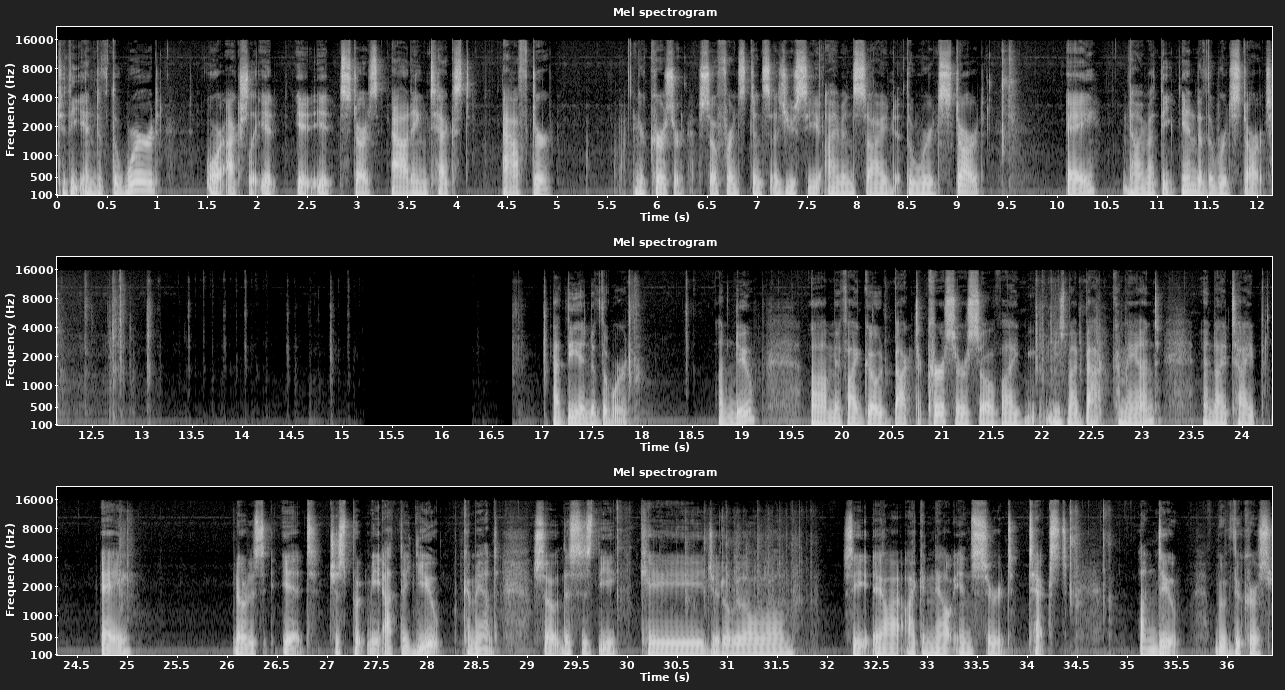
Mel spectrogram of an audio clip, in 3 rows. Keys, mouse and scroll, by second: 9.5 a, 12.7-18.5 typing, 17.9 Escape, 20.3 h, 21.9 b, 22.1 b, 22.4 b, 22.5 b, 24.9 a, 28.9-32.3 typing, 34.4 Escape, 34.8 u.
